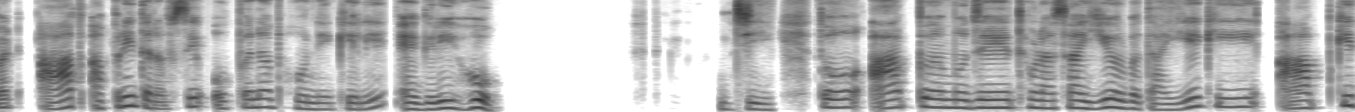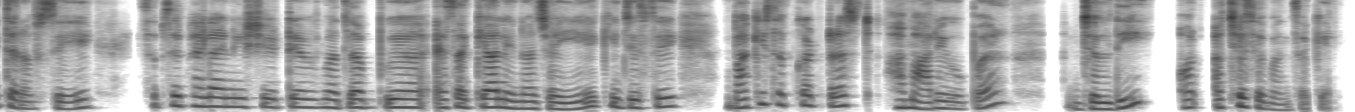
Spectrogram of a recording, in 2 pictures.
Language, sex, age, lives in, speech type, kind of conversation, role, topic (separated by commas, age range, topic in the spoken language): Hindi, female, 35-39, India, conversation, podcast, host, पड़ोस में भरोसा कैसे बनाया जा सकता है?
